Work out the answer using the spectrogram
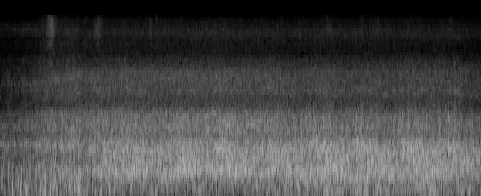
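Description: A Southern electric multiple-unit passenger train passing close along a station platform: a rumble of wheels on rail that builds as it approaches, holds steady and loud while the carriages go by, and fades near the end as the last carriage passes.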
